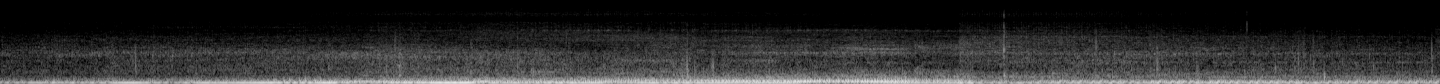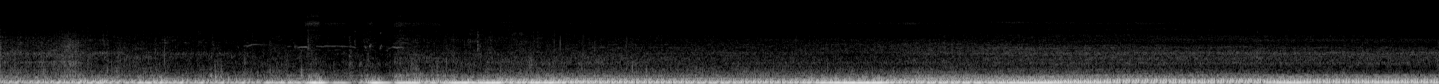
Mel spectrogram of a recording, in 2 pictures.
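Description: Toyota LandCruiser's V8 engine running under way on a 4WD track, a steady low drone that swells and eases with the throttle. A few sharp knocks or clatters about two-thirds of the way through.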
